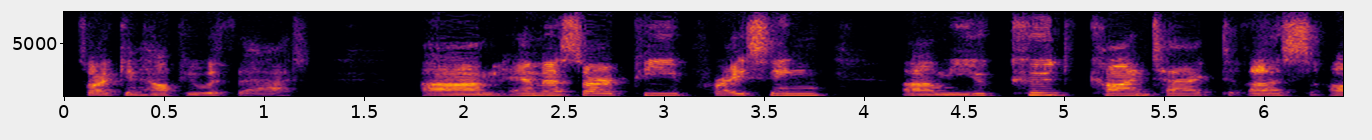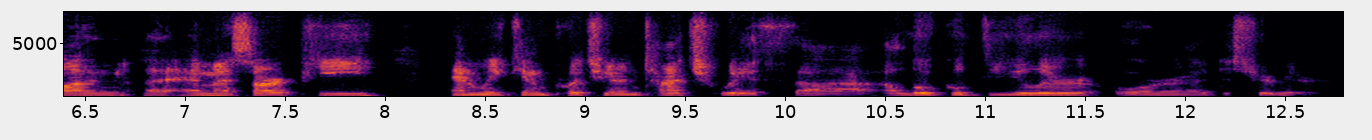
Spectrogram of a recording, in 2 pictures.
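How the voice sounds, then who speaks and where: A man giving an informal, somewhat halting product presentation and answering questions as a company presenter in a webinar. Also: medium pitch, fairly even intonation, fairly bright tone. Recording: dull, lo-fi webinar audio.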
